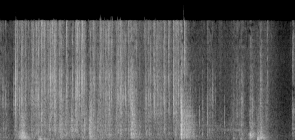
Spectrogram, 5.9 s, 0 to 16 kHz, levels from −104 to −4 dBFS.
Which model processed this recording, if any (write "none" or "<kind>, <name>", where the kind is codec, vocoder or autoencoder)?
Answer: vocoder, Vocos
